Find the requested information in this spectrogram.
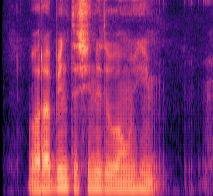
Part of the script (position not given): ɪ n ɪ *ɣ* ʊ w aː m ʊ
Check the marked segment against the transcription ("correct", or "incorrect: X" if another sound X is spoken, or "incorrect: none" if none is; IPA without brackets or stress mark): incorrect: ð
